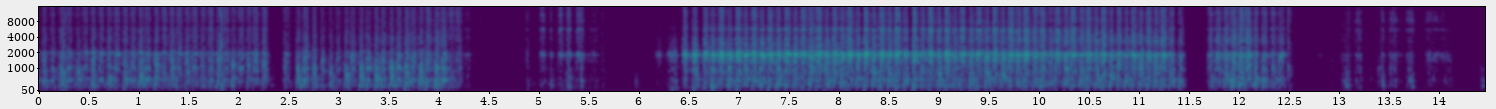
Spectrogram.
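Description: Small hand tool scraping back and forth across the wooden bulkhead frames of a model ship hull, a dry rasping in several stretches with short pauses; the longest and loudest stretch is in the middle, and it ends in a few short strokes.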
